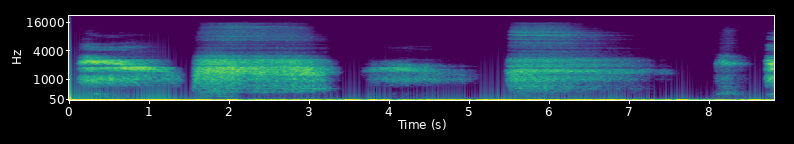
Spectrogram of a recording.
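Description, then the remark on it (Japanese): Gentle breaths are blown onto a penis to cool it, in a slow series of airy, hissing puffs, some long and full, others brief and soft, with quiet pauses between and no talking. “おちんぽ濡れてると余計吐息感じちゃうわよね。”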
